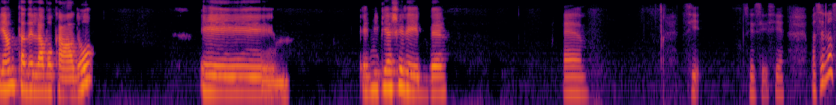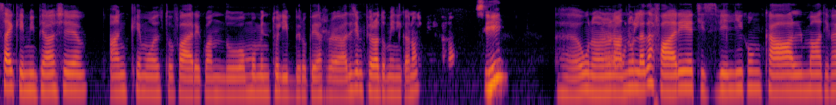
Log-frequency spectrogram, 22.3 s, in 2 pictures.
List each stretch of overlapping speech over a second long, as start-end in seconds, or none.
none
